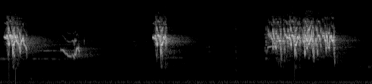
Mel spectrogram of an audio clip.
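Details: Budgerigars uttering harsh chirps and a short warbled note, ending in a longer rapid scratchy chatter lasting nearly a second.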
